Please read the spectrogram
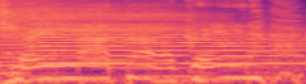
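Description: Live band music led by a horn section of trombone, trumpet and saxophone, playing wavering melodic phrases over electric guitar.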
